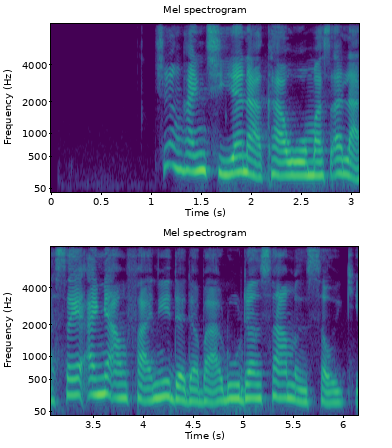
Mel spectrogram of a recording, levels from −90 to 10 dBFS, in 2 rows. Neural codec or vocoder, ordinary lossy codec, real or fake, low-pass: none; none; real; none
